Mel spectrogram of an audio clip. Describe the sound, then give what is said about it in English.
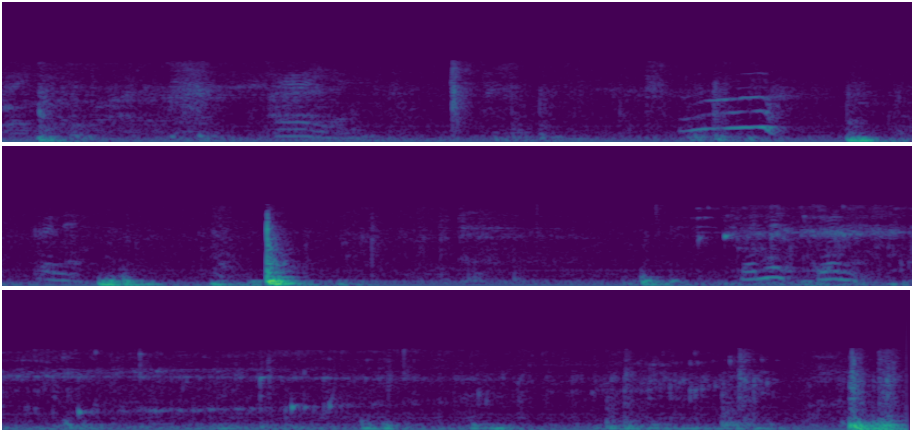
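Regular, not cold, drinking water pours into a glass in a steady stream, its pitch rising as the glass fills, mixed with light clinks and handling noises, while a voice murmurs. “No, you guys just have some regular water. I'll put some.”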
